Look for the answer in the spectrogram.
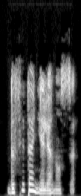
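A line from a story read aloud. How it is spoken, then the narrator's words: Unusually tender. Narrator (Russian): Голос Оллера звучал непривычно ласково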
